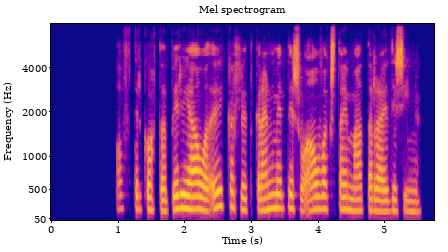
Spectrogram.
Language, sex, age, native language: Icelandic, female, 30-39, Icelandic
